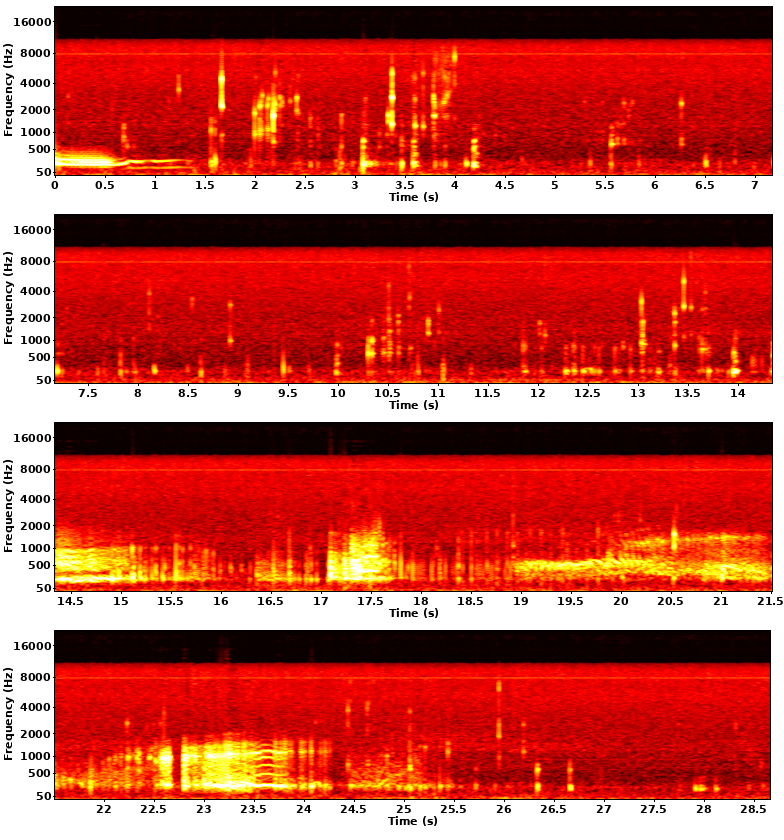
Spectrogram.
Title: Yoshka the skunk's stomach growling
